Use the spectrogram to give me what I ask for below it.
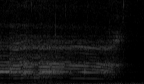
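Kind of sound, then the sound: animal, cat meowing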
